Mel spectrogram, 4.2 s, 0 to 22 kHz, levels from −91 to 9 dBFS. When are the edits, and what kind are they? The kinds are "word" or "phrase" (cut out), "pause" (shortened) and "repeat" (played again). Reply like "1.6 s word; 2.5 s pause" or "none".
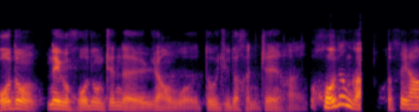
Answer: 3.0 s pause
